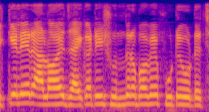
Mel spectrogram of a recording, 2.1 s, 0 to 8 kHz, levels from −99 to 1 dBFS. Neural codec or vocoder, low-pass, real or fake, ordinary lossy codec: none; 7.2 kHz; real; none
